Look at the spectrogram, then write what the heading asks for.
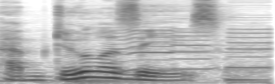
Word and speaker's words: Abdul Aziz: let me introduce you to Abdul Aziz which as you can see here rhymes with a pool of bees he demonstrates great editing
